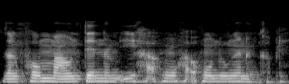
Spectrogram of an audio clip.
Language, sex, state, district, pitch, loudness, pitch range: Wancho, male, Arunachal Pradesh, Longding, 135 Hz, -18 LUFS, 130-140 Hz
